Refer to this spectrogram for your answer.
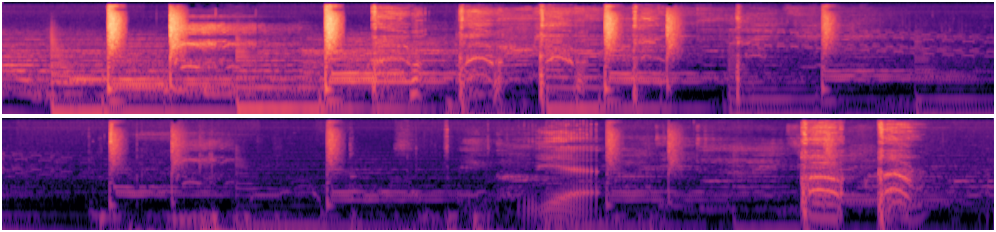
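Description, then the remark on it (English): A series of harsh coughs and throat-clearing bursts comes in uneven fits over about ten seconds, mixed with a steady tonal background, with a final pair of coughs near the end. “Damn cough, man.”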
